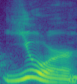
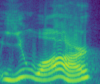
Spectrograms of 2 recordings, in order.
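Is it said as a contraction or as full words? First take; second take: contraction; full words. First: The two words merge into one syllable. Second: Two full words are said separately.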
